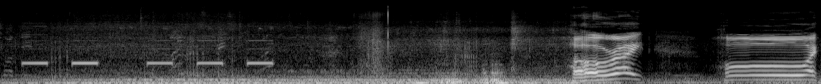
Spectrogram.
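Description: Jeep Grand Cherokee WJ's 4.7-litre V8 running, heard from inside the cabin as it pulls away, with the dashboard warning chime beeping six times in the first three seconds. A man's voice comes in over it near the end.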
